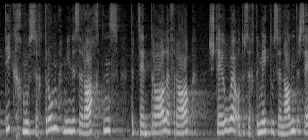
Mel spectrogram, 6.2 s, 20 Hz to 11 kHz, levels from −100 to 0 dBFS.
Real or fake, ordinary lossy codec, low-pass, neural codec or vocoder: real; none; 9.9 kHz; none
